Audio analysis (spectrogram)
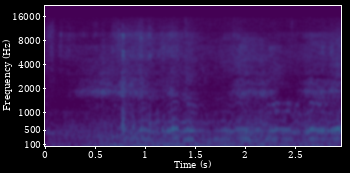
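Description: Honey bees hum continuously around a hive during an inspection, a soft, even buzz with a few brief nearer passes, with no talk over it.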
